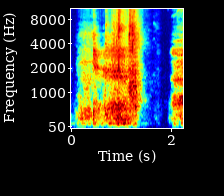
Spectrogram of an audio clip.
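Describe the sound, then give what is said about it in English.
A deep breath drawn in, a loud, airy inhale lasting just over a second, followed by a brief silence and the start of another breath sound. “Okay, big breath in.”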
